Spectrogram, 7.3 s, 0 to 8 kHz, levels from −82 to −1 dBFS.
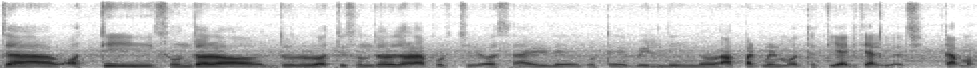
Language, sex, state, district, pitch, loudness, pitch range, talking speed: Odia, male, Odisha, Khordha, 120 Hz, -18 LUFS, 115-125 Hz, 145 wpm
